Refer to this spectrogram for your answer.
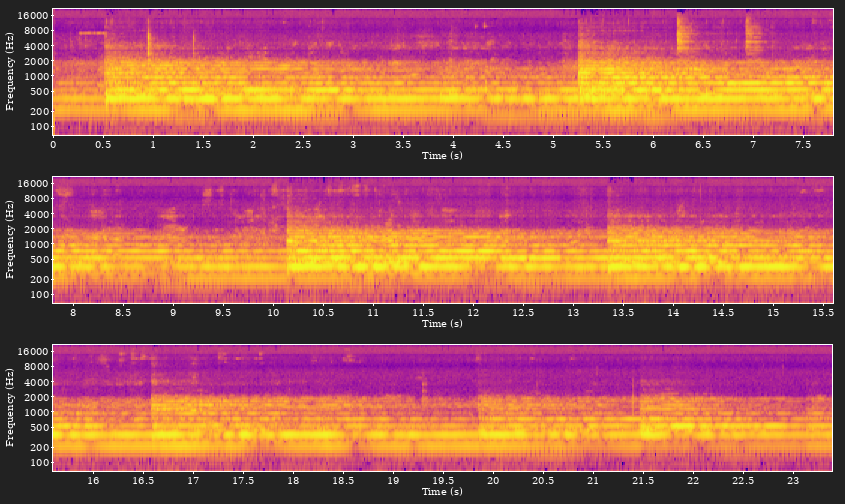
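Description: The bells of Notre-Dame Cathedral in Paris ring out loudly and continuously, their overlapping peals striking fresh every few seconds while the rich, sustained tones hum and blend between strikes. No one speaks.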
